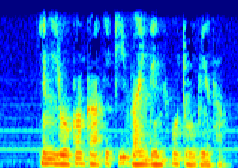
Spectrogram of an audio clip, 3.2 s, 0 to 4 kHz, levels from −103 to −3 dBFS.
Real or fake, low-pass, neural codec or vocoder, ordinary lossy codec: real; 3.6 kHz; none; AAC, 24 kbps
